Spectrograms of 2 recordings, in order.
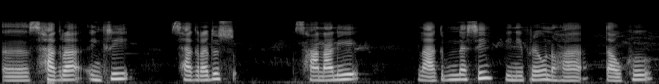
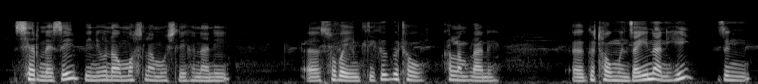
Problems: none marked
